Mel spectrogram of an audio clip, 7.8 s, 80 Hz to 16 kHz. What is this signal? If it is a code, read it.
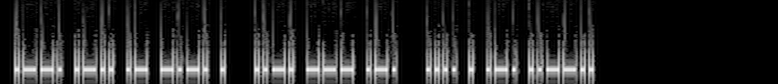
Morse code, heard as a keyed tone, about 28 wpm, 700 Hz. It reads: PLACE FOR HER?
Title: Sentences from Top 800 Words 28wpm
